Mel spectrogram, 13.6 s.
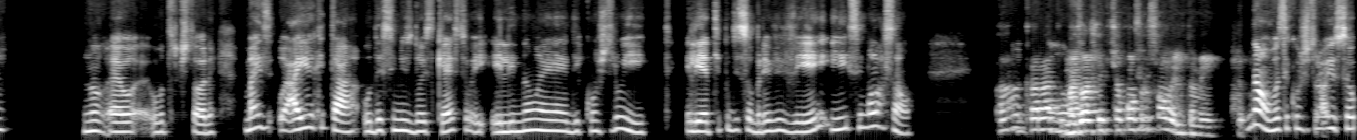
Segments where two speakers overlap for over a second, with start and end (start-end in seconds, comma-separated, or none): none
